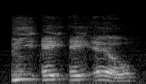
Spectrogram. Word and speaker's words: Baal: B-A-A-L, or either it's spelled B-E-L.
